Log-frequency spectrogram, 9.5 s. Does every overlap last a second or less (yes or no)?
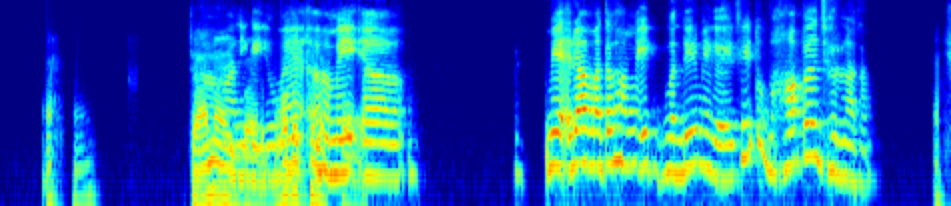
no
